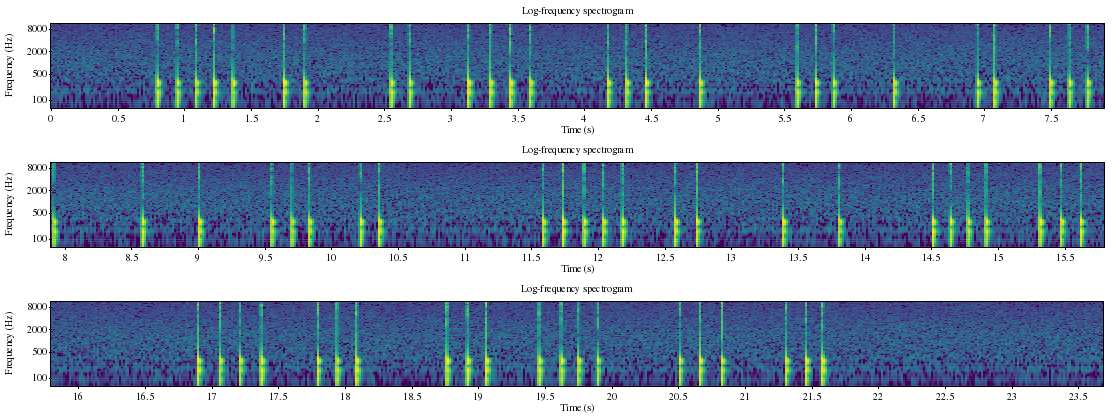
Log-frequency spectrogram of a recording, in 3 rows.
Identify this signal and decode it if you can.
Tap code, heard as knocks on a wall, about 7 knocks a second. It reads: WILLIAM WAS SON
